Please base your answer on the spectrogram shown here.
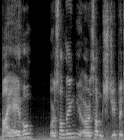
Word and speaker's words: Vallejo: Now, I know the correct pronunciation is Vallejo, but I'm going to call it as it's spelled out, Vallejo.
